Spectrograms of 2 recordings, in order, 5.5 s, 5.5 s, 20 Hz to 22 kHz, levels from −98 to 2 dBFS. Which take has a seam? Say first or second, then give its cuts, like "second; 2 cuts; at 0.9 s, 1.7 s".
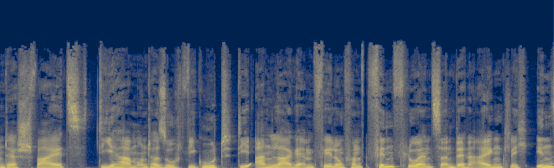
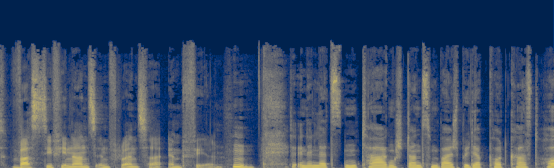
second; 1 cut; at 2.9 s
